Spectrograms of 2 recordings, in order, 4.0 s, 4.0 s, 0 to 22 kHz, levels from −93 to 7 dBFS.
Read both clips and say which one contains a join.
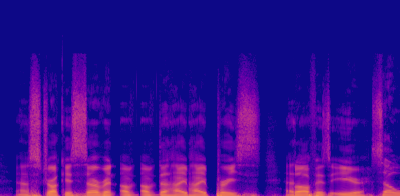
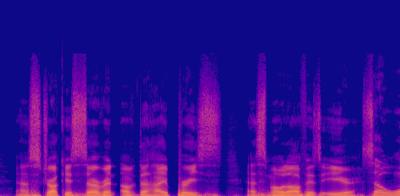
first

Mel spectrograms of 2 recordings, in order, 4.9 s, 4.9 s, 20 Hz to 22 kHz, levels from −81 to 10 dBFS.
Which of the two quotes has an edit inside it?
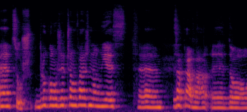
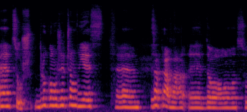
second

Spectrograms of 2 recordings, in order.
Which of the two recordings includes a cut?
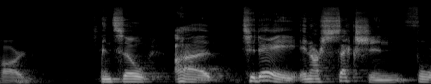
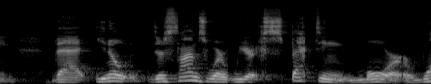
second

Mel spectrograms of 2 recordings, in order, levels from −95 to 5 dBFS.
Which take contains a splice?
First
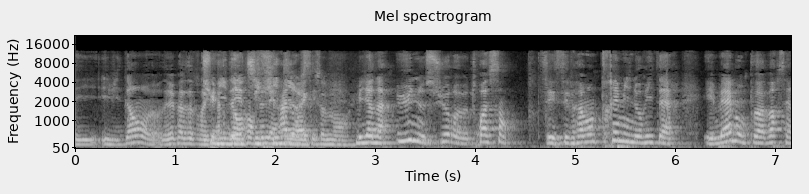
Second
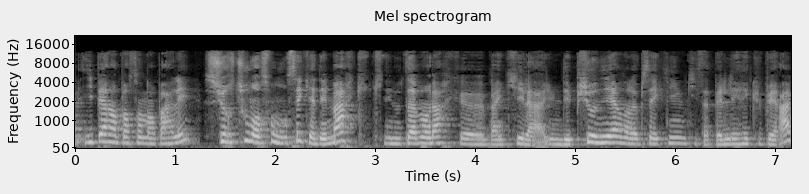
second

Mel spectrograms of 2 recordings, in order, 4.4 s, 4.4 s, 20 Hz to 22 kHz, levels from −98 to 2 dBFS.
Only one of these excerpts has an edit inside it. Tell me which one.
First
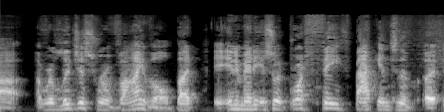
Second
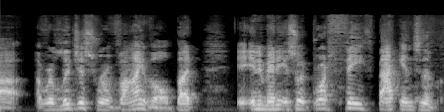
first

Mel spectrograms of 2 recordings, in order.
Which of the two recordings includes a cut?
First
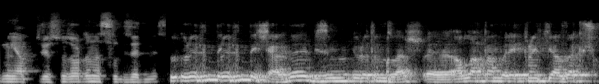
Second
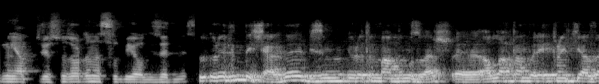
first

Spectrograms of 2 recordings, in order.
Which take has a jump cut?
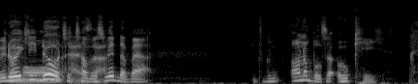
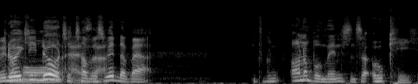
first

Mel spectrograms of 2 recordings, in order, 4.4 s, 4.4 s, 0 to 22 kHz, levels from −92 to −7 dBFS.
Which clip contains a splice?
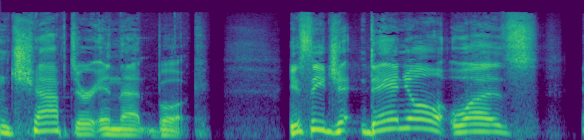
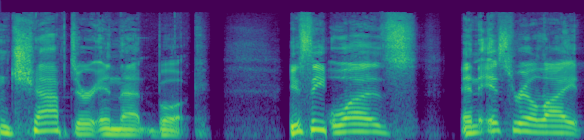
second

